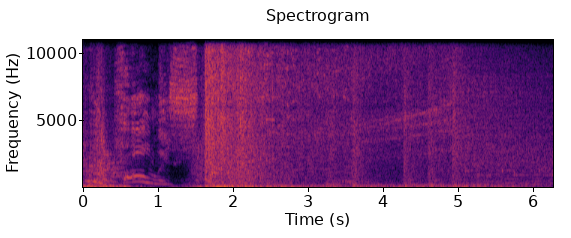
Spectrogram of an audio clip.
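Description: A bomb explosion in the Fast & Furious 8 movie trailer: a heavy, loud boom with a rumbling tail following a brief spoken line, then sustained low roar and debris noise.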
